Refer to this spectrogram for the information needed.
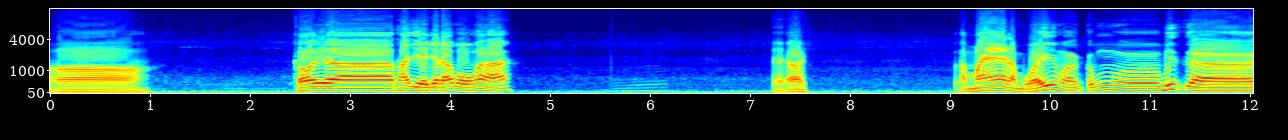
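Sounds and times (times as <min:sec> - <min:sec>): distant motor rumbling: 0:00.0 - 0:12.0.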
